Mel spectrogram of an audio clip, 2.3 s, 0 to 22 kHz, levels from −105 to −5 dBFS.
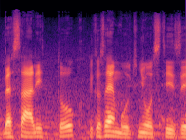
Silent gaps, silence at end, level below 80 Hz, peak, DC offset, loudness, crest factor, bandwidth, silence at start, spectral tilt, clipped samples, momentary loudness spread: none; 0 s; -50 dBFS; -4 dBFS; under 0.1%; -22 LUFS; 18 dB; 15 kHz; 0 s; -5.5 dB/octave; under 0.1%; 7 LU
